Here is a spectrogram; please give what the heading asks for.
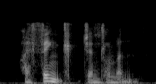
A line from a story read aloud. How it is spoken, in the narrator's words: said Holmes quietly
